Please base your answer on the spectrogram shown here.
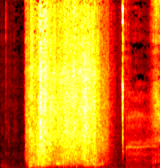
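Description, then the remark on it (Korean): An axe plunges into a pond with a loud, rushing splash lasting over a second, then fades, followed by a brief sharp click and a faint trailing hiss; a sound effect mixed into a song. “이게 세찬 물소리 같은데 이게 뭐냐면요. 이 도끼가 니네 도끼냐 할 때 그 도끼가 풍덩 예, 연못에 빠지는 소리입니다.”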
